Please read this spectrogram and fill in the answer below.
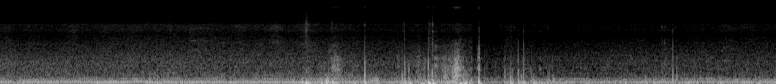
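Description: Boat engine idling with a steady low hum, with wind buffeting the microphone. A few short knocks and rattles come in the middle.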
